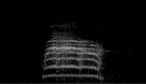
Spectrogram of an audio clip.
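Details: Kuku-chan, a 19-year-old elderly cat, calls at bedtime from the next room as if saying "come here". One clear, drawn-out meow lasts about half a second, steady then falling slightly at the end, in a quiet indoor room.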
